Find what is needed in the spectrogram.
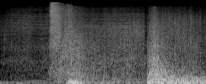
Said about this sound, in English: Look at that! A powder that explodes!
